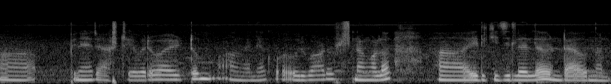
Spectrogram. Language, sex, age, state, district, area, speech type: Malayalam, female, 18-30, Kerala, Idukki, rural, spontaneous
